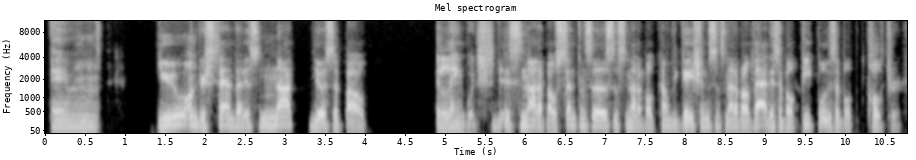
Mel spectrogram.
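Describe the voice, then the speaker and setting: A man's voice: mid-range voice, moderate pace, dry recording, studio quality. A Venezuelan man with a Venezuelan accent and Spanish as his first language, talking conversationally and emphatically as an interview guest, often repeating himself. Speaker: podcast guest, language company chief and teacher.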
